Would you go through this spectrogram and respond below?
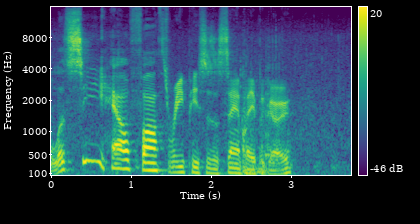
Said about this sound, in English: I am so sorry that the rain is so loud.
